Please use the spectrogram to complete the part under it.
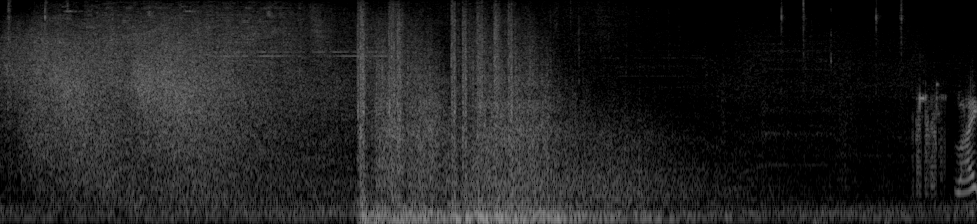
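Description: In the mech combat video game Battletech, weapons open fire on a target with a heavy booming volley followed by rumbling impacts that fade out, with a brief burst of radio-style chatter near the end.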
